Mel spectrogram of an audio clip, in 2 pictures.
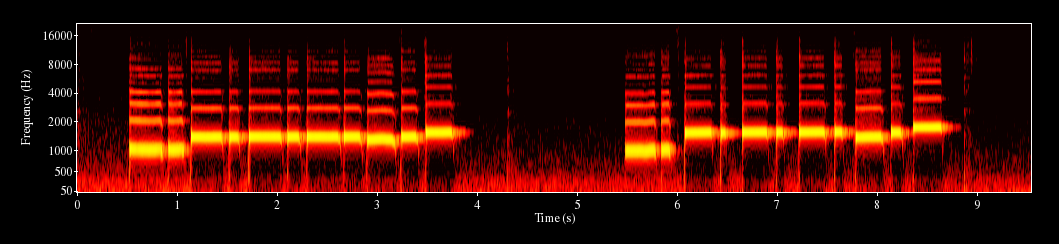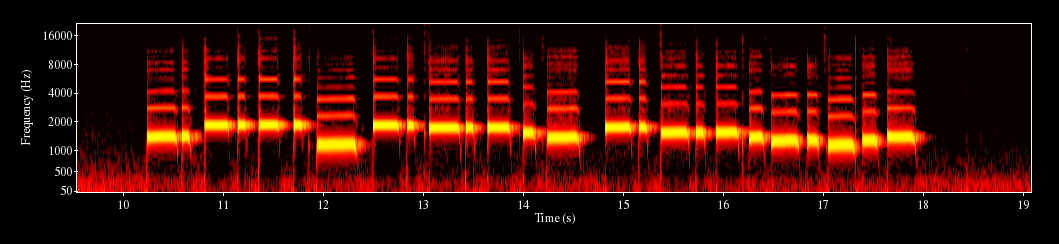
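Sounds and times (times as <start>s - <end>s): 
melody on a Thai bamboo flute: 0.5s - 4.0s, 5.5s - 8.8s, 10.2s - 18.1s.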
